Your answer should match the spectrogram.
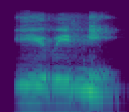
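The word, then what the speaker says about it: ειρήνη: Ini kan namanya Yota ini kan sering dibaca eta gitu ya, eta, tapi ita gitu ya, ita bacanya jadi irini.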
